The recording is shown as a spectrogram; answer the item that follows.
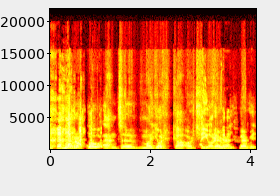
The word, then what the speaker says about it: Mallorca: Yeah, that's Mallorca? Is that how you say it? Mallorca, yeah.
